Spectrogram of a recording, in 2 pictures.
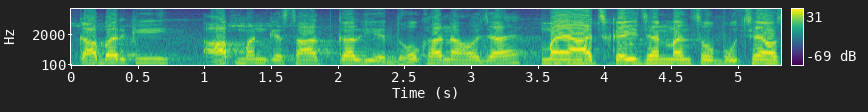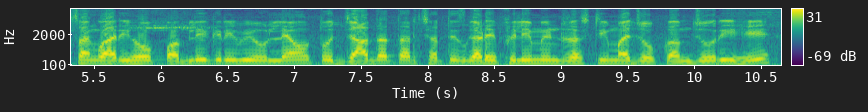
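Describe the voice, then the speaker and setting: High-pitched Chhattisgarhi man presenting to viewers. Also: steady tone, normal speed, a bit bright, slight background noise. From Chhattisgarh, India. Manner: earnest, addresses viewers directly as friends. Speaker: host and street interviewer. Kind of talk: vlog presenting with public opinion questions.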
